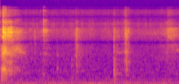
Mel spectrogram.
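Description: A few faint, light clicks of the food chopper being handled, spaced irregularly, with quiet room tone between them.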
